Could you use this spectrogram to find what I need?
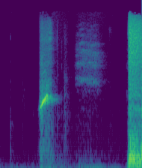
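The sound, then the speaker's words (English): A pet bird in another room gives a short rising whistle, then a fainter, higher chirping call, both sounding somewhat distant, before a sudden loud burst of noise cuts in at the end. “Oh, there's the bird.”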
